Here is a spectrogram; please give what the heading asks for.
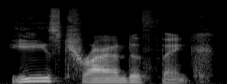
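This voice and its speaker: A man voicing a mocking, cigar-smoking Satan in an audiobook, with a slow, drawn-out, folksy delivery. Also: low-pitched, big pitch swings, voice pushed down, full character voice. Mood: dry, serious.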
